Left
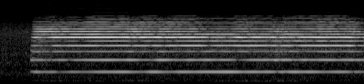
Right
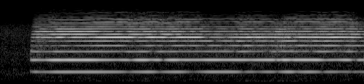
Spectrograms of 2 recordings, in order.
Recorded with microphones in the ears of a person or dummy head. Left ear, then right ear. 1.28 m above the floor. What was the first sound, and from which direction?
A trumpet, 30° right (ahead or behind).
